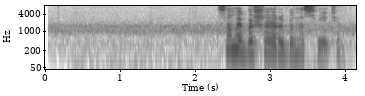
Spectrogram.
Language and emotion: Russian, neutral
